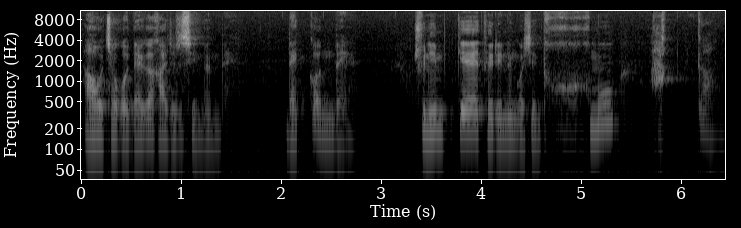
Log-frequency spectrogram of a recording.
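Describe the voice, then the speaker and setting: A man's voice: a little high, measured pace, vocal fry, a little mellow, breathy edge, exaggerated voice. A male pastor briefly voicing a grudging, scornful disciple who grumbles bluntly about waste. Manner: blunt, scolding street talk.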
